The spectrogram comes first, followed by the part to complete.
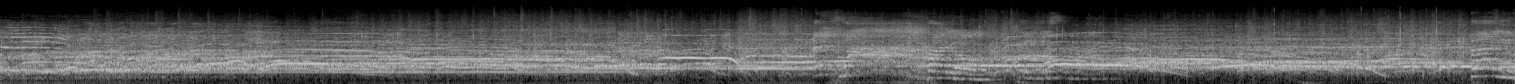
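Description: Concert crowd cheering and whooping, many voices at once, with no band playing.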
